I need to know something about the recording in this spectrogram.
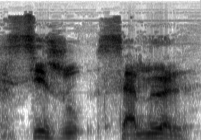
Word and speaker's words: Sidzou Samuel: Michel du plaisir mon nom est si Samuel ça s'écrit Samuel et Michel du plaisir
